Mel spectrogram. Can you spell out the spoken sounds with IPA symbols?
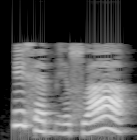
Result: ɪ˦˨ x ɛ˩ bʱ ɪ˩ sʷ a˩˧˩

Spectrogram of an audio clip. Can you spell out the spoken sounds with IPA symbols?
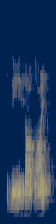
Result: ɗ i r y dˤ i

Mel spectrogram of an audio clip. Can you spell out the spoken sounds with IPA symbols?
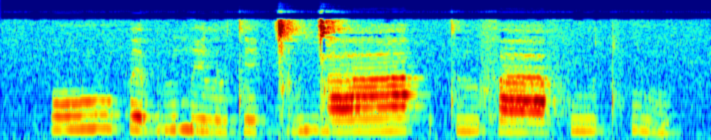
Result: oː p ɛ b ɯ m e l ɯ t e ɡ͡ǀ ɯ ŋ͡ǀ aː | t ɯ f aː f u tʰ u

